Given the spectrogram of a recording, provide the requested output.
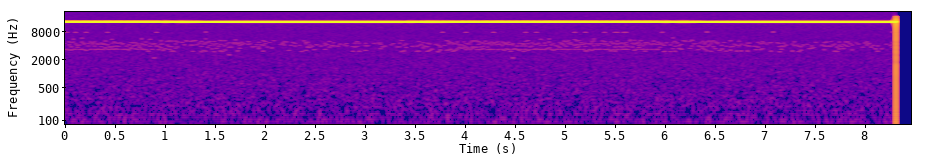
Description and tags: A request by "gavory", a sine wave at about 13500 Hz to simulate ringing ears after a loud explosion.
